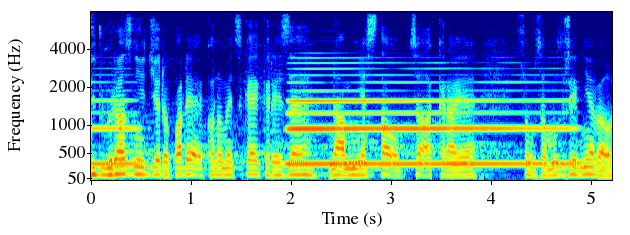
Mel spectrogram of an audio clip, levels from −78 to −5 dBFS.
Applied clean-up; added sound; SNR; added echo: none; Wind instrument, woodwind instrument; -1 dB; none.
